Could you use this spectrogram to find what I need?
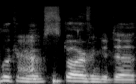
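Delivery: pitiful, pleading, begging puppy voice. Showing the voice she uses for her dog begging for food, begging dog voice. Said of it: "that's the voice that I usually use for my dog".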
